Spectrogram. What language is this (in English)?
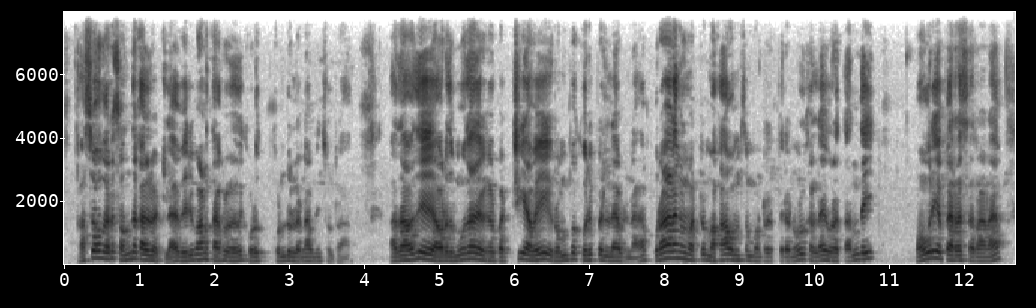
Tamil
